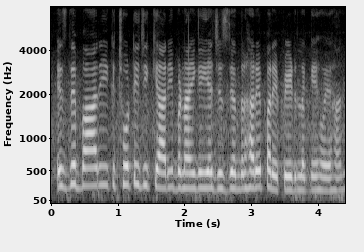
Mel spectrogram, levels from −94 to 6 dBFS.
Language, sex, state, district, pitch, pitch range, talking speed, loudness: Punjabi, female, Delhi, New Delhi, 240 Hz, 220-275 Hz, 270 wpm, -14 LUFS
